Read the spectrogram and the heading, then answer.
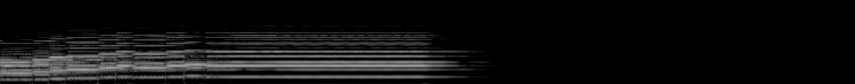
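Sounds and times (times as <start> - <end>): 
oboe melody: 0.0 - 4.8.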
